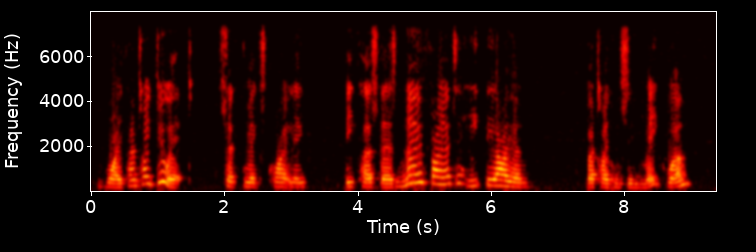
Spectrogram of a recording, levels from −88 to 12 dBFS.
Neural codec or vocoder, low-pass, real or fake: none; 7.2 kHz; real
